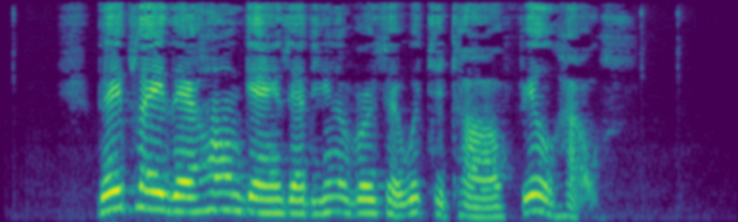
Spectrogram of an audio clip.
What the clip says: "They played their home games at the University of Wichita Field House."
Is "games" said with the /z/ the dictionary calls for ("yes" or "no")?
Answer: yes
